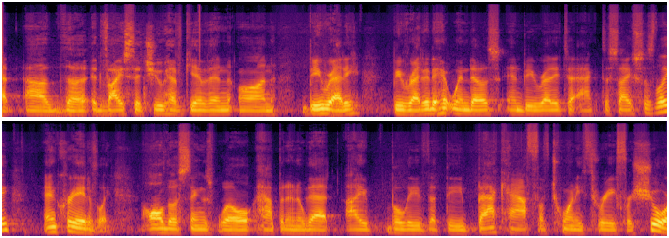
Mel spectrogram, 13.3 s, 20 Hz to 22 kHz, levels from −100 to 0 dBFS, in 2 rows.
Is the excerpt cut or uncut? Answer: cut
